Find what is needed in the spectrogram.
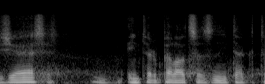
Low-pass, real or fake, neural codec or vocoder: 10.8 kHz; fake; codec, 16 kHz in and 24 kHz out, 0.9 kbps, LongCat-Audio-Codec, fine tuned four codebook decoder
